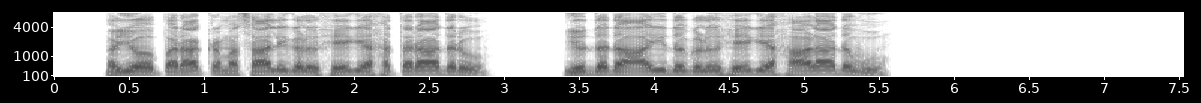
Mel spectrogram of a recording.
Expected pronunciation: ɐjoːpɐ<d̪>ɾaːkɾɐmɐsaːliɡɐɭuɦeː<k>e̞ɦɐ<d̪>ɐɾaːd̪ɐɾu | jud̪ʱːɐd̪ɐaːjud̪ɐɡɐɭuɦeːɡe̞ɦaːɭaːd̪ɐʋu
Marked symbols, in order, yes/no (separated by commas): no, no, no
